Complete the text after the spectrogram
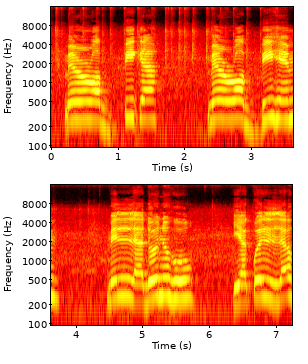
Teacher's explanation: را اور لام کو بغیر غنہ کے پڑھیں گے تو ادغام ہو رہا ہے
